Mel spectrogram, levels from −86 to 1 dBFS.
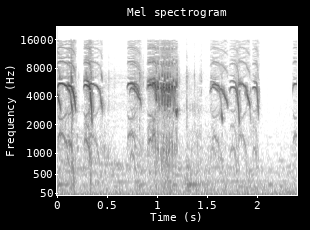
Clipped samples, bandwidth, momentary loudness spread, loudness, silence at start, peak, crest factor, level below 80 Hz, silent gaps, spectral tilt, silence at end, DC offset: under 0.1%; 16.5 kHz; 13 LU; -28 LUFS; 0 s; -14 dBFS; 18 dB; -60 dBFS; none; 1 dB/octave; 0 s; 0.1%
